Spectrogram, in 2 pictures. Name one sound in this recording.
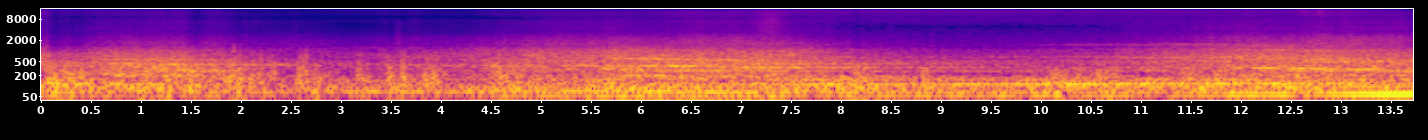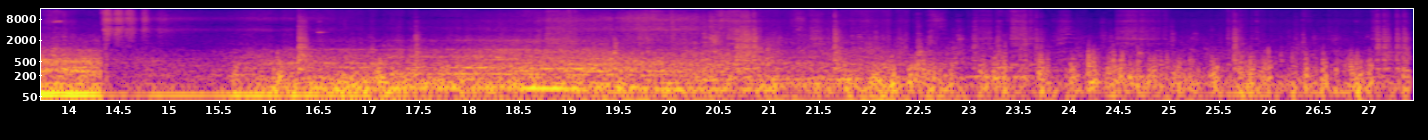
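A truck engine rumbles close by.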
